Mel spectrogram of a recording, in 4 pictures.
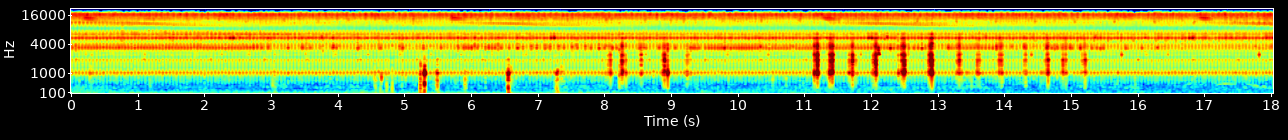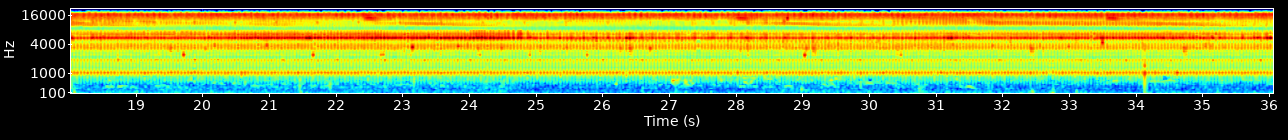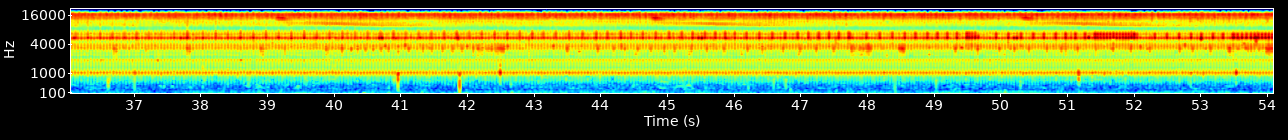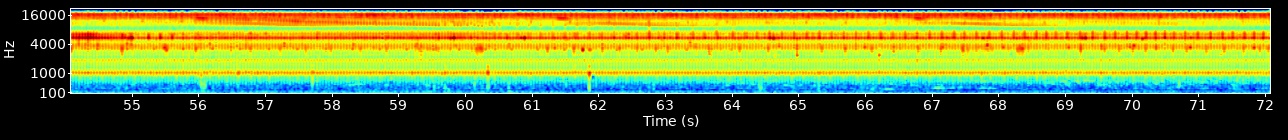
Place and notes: Suvernai, Lithuania, underwater
Underwater activity. Over water kids are heard as well:)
